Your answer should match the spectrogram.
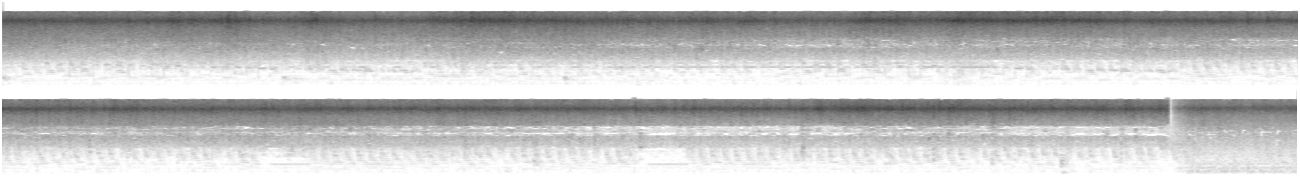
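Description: Sliced onions and ginger-garlic paste frying in hot oil in a wok, a steady bright sizzle.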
